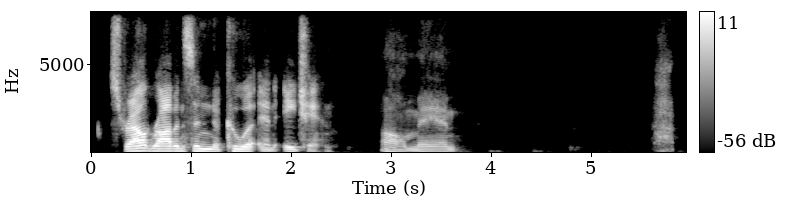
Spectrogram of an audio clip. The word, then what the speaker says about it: Achane: You know, because I said I think I said Chain in like March and got corrected to A Chain, and now I've been saying A Chain, and he was like, actually, it's pronounced A Chan.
